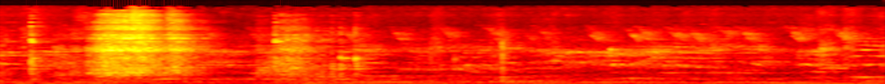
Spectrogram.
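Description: A short, loud burst of rushing noise about a second in, then a smaller one, followed by birds chirping: quick, high, falling chirps repeating several times a second.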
